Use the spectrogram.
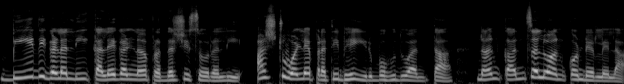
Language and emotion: Kannada, surprised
